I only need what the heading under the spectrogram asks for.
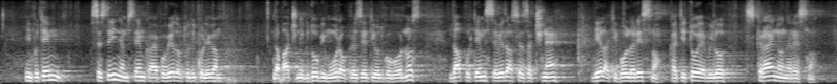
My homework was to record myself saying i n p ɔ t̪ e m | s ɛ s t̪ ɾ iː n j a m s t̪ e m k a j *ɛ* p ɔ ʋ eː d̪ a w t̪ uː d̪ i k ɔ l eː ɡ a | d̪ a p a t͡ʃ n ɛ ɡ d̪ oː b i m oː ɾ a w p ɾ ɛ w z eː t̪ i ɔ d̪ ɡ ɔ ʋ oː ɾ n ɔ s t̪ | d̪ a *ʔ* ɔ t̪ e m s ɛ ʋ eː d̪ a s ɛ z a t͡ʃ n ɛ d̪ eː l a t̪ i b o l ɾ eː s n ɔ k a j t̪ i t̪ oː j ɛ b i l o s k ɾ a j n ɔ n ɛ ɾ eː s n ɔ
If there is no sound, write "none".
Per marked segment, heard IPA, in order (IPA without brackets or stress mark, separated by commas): ɛ, p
